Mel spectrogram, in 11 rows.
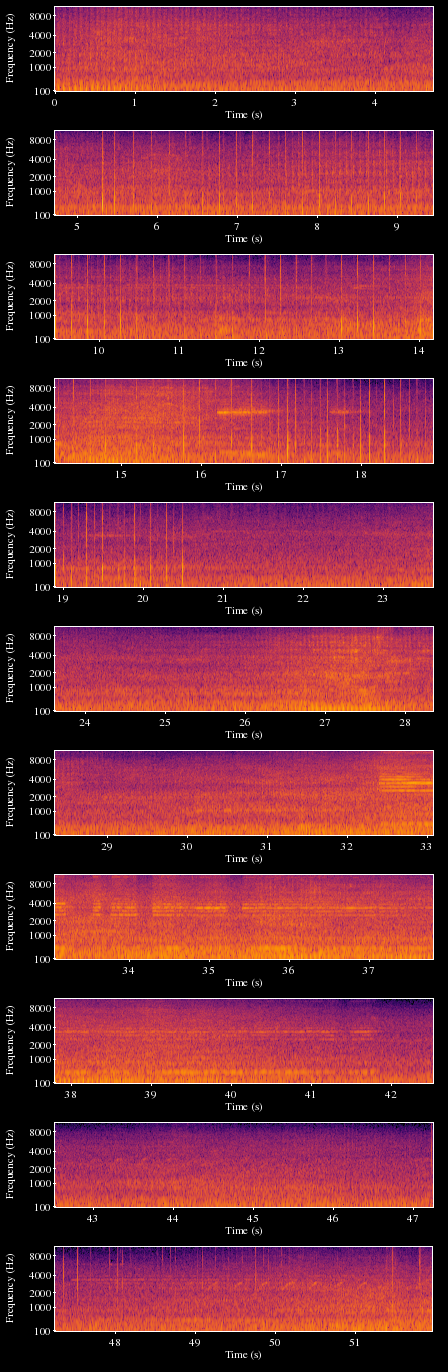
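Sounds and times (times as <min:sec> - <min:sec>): street traffic passing: 0:00.0 - 0:51.9
quick run of clicks: 0:04.9 - 0:20.9, 0:47.1 - 0:50.4, 0:51.3 - 0:51.9.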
